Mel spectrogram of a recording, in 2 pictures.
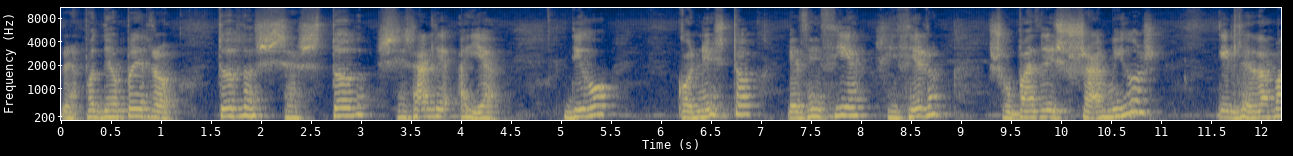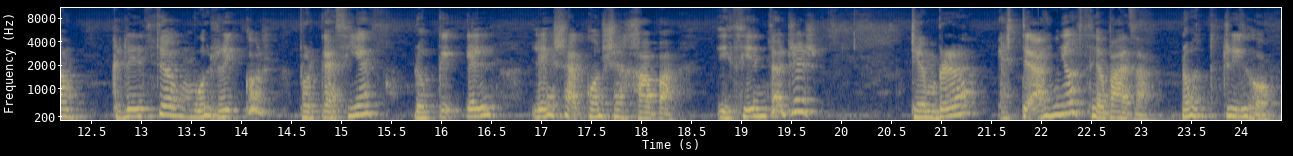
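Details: Spanish-speaking adult with aphasia, a member of an aphasia support association, reading a literary text aloud in Spanish in a prerecorded reading; aphasia.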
